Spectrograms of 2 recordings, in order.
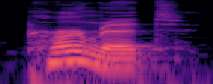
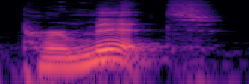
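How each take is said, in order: First: The stress is on the first syllable. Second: The stress is on the second syllable. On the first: It names a document allowing something. "Permit is a noun" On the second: It means to allow something. "Permit is a verb"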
